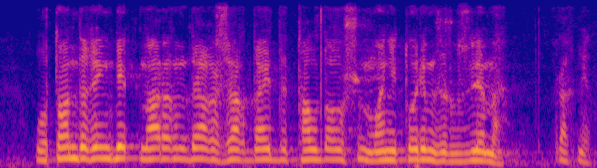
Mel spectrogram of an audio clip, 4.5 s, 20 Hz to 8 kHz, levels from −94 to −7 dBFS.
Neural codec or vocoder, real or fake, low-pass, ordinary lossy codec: codec, 16 kHz, 16 kbps, FreqCodec, smaller model; fake; 7.2 kHz; Opus, 24 kbps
